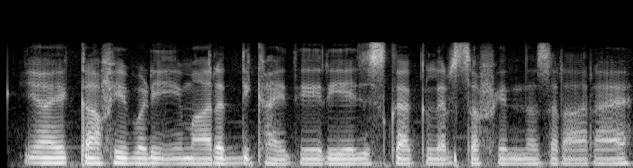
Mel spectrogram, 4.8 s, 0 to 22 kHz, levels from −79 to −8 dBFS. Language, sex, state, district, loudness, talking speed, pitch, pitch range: Hindi, male, Chandigarh, Chandigarh, -17 LUFS, 200 wpm, 115 Hz, 110-120 Hz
